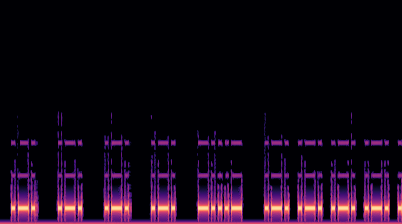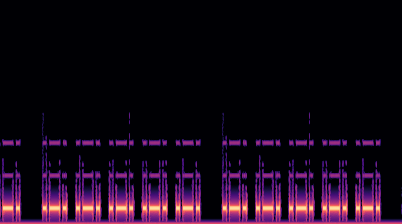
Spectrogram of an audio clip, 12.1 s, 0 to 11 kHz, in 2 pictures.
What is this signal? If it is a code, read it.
Morse code, heard as a keyed tone, about 24 wpm, 800 Hz. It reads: R R R R <BT> RRRRR RRRRR RRRRR
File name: CW gyakorlas r 20 baud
